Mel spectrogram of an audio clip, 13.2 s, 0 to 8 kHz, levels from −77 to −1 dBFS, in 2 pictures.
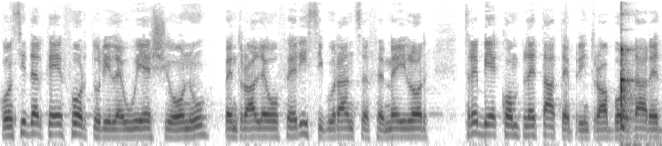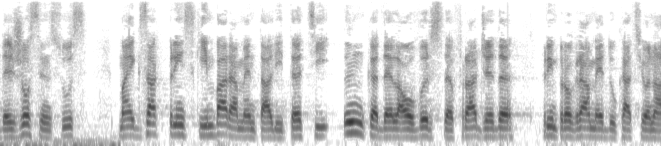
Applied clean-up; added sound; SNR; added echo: none; Bowed string instrument; -1 dB; none.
